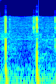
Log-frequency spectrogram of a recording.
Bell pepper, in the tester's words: that's the sound of a very fresh pepper it's Hollow and thick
